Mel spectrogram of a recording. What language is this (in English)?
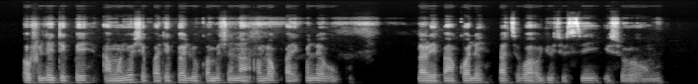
Yoruba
